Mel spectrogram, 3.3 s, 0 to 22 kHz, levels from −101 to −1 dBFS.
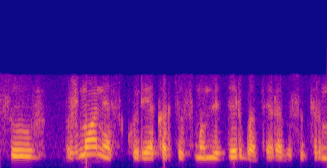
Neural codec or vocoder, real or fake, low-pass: none; real; 3.6 kHz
